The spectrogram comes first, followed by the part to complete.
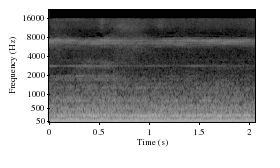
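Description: Quiet room tone: a steady low hum with a faint hiss, no distinct event.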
